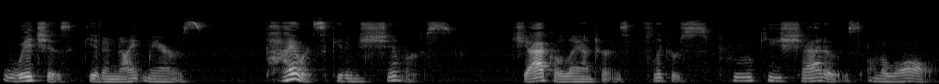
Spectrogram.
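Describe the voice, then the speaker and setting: Slow-paced woman reading to children. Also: very deep voice, slight background noise, low-quality recording. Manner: deliberate, expressive storytelling for young children. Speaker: library storytime host. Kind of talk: children's picture-book read-aloud. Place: small room at home or office, indoors.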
